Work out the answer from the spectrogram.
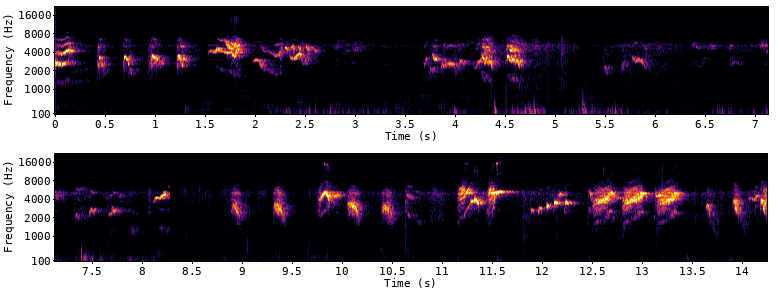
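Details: Long-tailed shrike in full song with unique mimicked phrases: long run of varied high chirps, trills and harsh notes in quick irregular bursts, with soft fluttering of wings at times.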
